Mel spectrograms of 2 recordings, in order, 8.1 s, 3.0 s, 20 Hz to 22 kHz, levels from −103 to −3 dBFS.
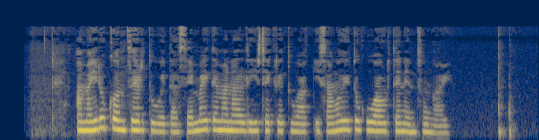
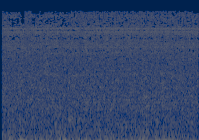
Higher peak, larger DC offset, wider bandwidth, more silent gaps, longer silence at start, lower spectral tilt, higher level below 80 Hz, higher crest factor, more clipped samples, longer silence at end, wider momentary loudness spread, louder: first, -8 dBFS vs -42 dBFS; neither; second, 11.5 kHz vs 16.5 kHz; neither; first, 0.8 s vs 0 s; first, -6 dB/octave vs 0 dB/octave; first, -68 dBFS vs -76 dBFS; about the same, 18 dB vs 16 dB; neither; first, 0.4 s vs 0 s; first, 21 LU vs 1 LU; first, -25 LUFS vs -55 LUFS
